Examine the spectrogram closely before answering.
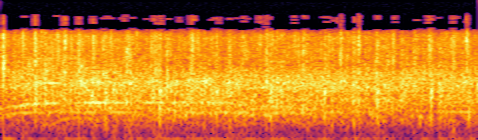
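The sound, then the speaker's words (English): Applause from an audience fills the stretch as steady, dense clapping, loud and continuous with no pauses and no talk over it. “Applause. Lots of applause.”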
